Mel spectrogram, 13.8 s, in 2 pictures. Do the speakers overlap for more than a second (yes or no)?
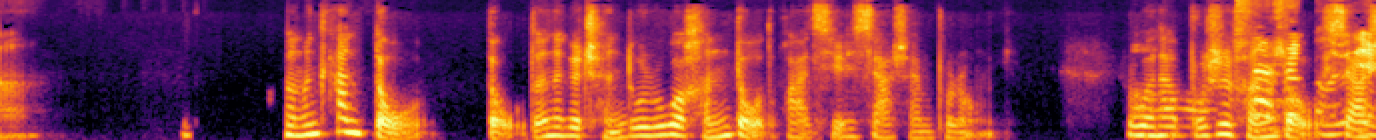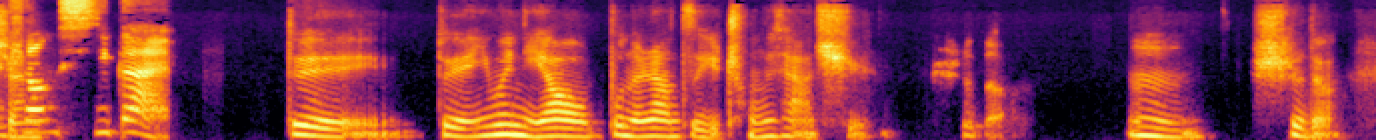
yes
